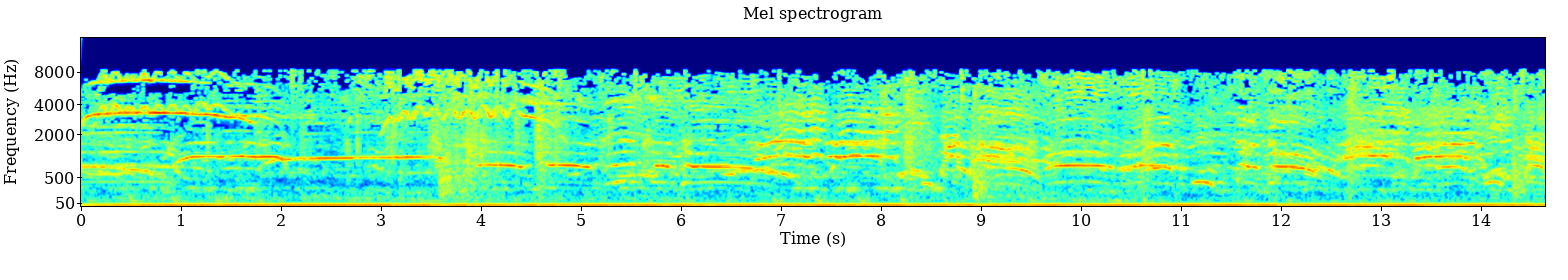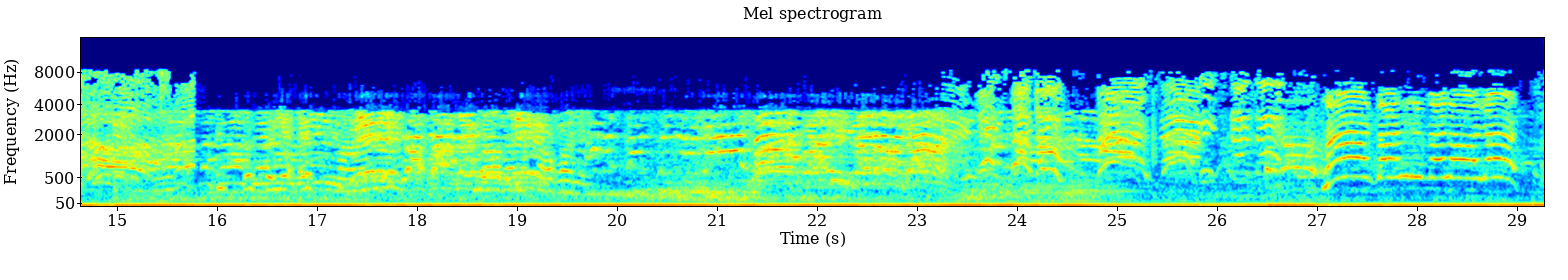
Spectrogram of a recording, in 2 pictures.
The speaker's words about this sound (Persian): بنابر گزارش‌ها شهروندان معترض از جمله مبادرت به راهپیمایی، سر دادن شعار و همینطور به آتش کشیدن تصاویری از خمینی و خامنه‌ای کردند.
